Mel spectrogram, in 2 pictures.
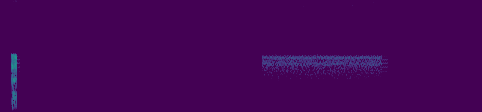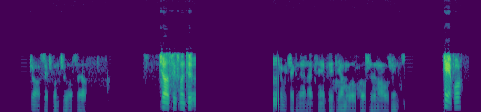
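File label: Police Dispatch, p25; Raleigh; Southeast District; wake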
